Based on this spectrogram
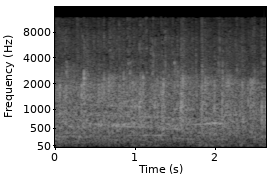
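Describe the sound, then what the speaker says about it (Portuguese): An audience at a Brazilian tribute ceremony gives a round of applause as an honoree is called up, a steady, full clatter of many hands clapping evenly for the whole stretch, with no voices. "uma salva de palmas"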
